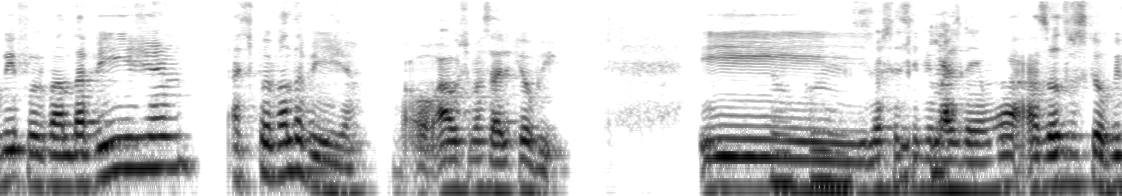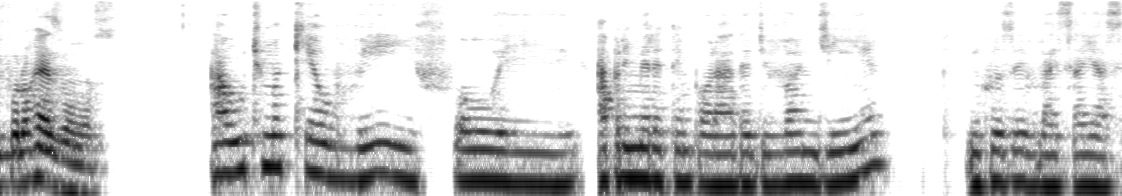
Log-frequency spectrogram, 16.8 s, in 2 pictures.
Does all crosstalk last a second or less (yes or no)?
no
